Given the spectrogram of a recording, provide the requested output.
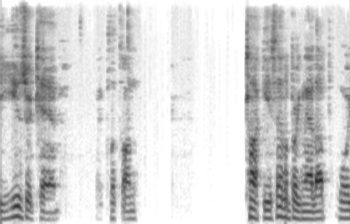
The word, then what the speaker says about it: Takis: So I'm going to type T-A-K-I-S. And then the pronunciation that we want to use.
